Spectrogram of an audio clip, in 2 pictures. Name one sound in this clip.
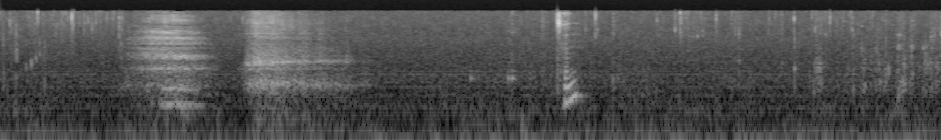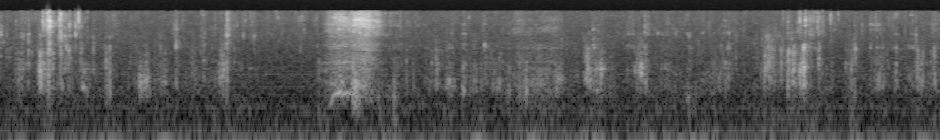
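A young woman slurps noodles close to the microphone.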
